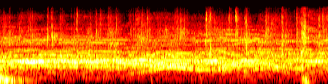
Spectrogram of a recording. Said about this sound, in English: No, don't clap for that.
